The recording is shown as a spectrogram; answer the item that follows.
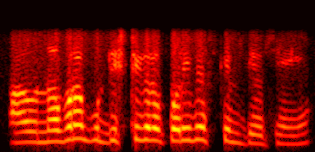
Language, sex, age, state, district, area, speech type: Odia, male, 45-60, Odisha, Nabarangpur, rural, conversation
